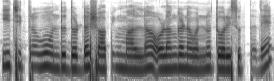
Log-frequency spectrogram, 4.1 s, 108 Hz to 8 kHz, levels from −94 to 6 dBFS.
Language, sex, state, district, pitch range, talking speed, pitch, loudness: Kannada, female, Karnataka, Bangalore, 205-225 Hz, 115 wpm, 215 Hz, -15 LUFS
